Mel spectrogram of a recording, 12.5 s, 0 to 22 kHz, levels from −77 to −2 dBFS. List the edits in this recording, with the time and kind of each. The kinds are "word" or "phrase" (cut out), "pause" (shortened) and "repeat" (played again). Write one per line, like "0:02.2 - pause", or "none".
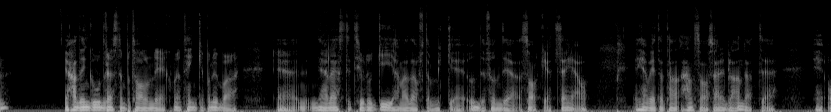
0:01.6 - word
